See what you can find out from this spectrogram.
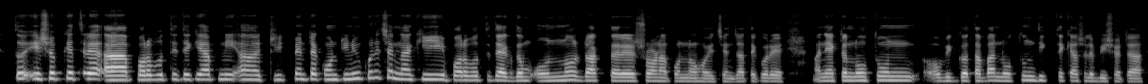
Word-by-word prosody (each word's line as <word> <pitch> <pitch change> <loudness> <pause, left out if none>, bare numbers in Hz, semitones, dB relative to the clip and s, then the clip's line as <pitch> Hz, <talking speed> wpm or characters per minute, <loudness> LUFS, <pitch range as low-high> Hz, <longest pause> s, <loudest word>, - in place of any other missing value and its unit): তো 270 - +4 0.2
এসব 265 +2 +3
ক্ষেত্রে 270 -1 +4 0.2
আ - - +12 0.2
পরবর্তীতে 225 +2 0
কি 230 - +3
আপনি 235 0 -3 0.2
আ - - +2 0.2
ট্রিটমেন্টটা 225 +3 -1
কন্টিনিউ 240 +4 +1
করেছেন? 310 0 -2
নাকি 235 0 -1 0.3
পরবর্তীতে 195 -1 -1
একদম 180 +1 -1 0.2
অন্য 180 +2 -2 0.2
ডাক্তারের 175 -1 +2
শরণাপন্ন 160 -2 -3
হয়েছেন, 140 +1 -7
যাতে 145 +2 -5
করে, 150 -1 -2 0.4
মানে 170 - -5
একটা 185 +1 -1
নতুন 190 +2 -1 0.5
অভিজ্ঞতা 170 +1 -2
বা 180 - +3
নতুন 170 +4 -5
দিক 190 -1 -5
থেকে 175 0 -7
আসলে 160 -1 -6
বিষয়টা 145 -1 -6
190 Hz, 155 wpm, -22 LUFS, 165-230 Hz, 0.5 s, আ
